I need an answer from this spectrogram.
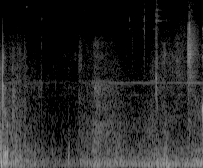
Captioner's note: non-english speech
